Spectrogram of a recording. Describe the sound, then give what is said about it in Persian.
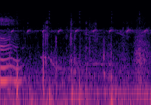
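A horse's hooves clip-clop in a faint, steady rhythm, with voices talking over the footfalls throughout. “ای کلودیا، فکر کنم اسبت کار خرابی کرده. اسب دیگه.”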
